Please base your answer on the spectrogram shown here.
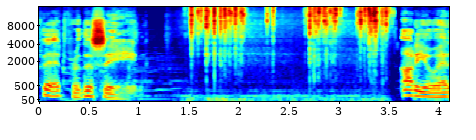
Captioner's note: herb crackles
